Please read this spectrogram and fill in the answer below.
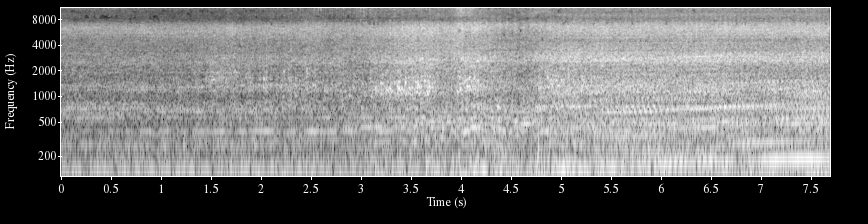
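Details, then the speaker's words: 5.7 V8, cold, after a no-start was fixed by repairing the 5-volt reference wire with butt connectors, good oil pressure, one intake bolt missing; deep rumble rising smoothly when revved, no knocks, misses or ticks. "Runs good to me."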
